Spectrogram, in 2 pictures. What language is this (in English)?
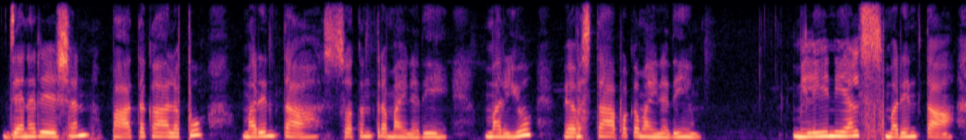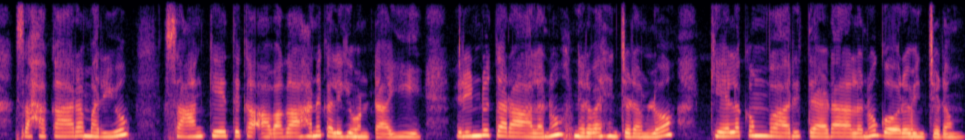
Telugu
